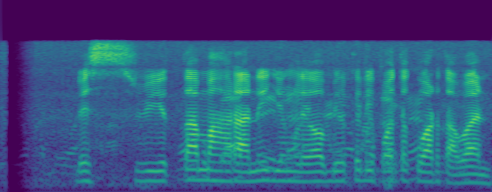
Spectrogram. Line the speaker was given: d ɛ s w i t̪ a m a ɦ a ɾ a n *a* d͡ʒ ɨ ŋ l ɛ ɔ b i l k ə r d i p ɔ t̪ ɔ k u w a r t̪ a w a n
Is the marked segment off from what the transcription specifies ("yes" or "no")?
yes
